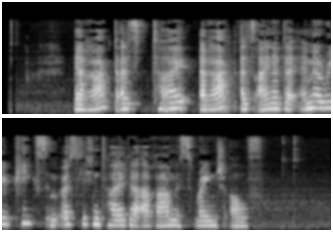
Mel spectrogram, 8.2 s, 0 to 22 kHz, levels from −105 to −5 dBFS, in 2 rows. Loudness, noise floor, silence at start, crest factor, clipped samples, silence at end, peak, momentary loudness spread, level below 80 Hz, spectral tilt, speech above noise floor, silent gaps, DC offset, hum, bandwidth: -24 LUFS; -61 dBFS; 0.9 s; 20 dB; under 0.1%; 0.9 s; -4 dBFS; 8 LU; -70 dBFS; -5 dB/octave; 37 dB; none; under 0.1%; none; 11.5 kHz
